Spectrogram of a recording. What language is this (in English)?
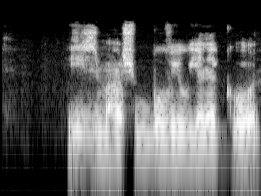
Kabyle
